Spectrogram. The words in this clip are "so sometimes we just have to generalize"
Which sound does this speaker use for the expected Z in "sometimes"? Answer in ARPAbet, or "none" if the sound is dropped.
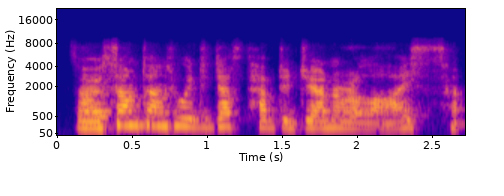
Z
